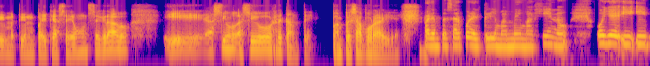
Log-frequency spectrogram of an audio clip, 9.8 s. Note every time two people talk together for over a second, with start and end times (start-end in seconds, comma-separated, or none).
none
